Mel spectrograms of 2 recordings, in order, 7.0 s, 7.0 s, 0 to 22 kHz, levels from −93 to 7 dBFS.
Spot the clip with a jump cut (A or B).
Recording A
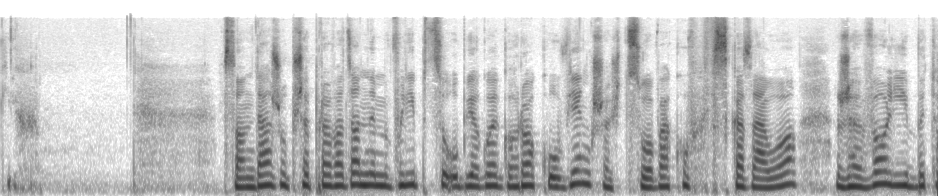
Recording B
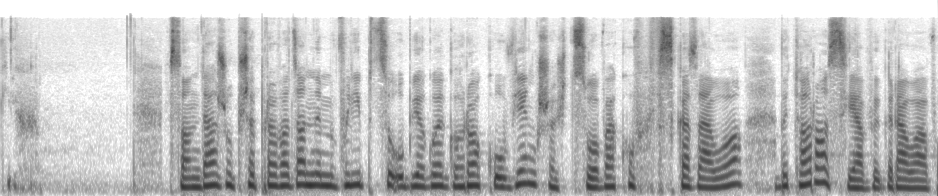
B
